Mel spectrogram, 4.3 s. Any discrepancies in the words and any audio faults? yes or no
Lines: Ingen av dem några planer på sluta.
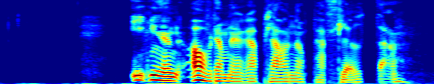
no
